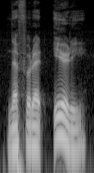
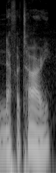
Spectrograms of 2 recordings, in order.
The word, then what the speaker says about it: Nefertari: The Osiris, or Wasir, the great queen, lady of the two lands, Neferet Iri Meret Nimut, which is the name Nefertari, Neferet Iri, but people pronounce it fast and say Nefertari.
